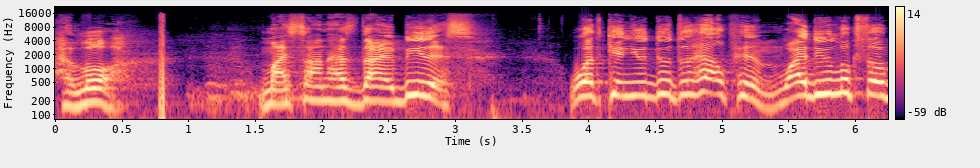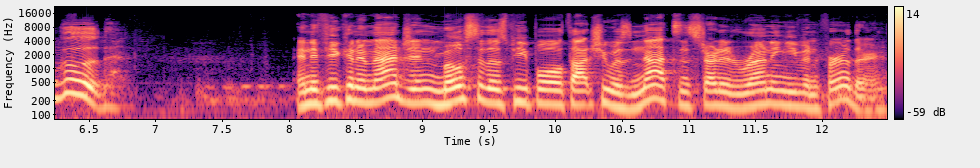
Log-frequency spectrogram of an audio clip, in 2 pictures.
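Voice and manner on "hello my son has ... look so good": heavy put-on Russian accent, laid on thick, pitched up. Retelling mom approaching runners on the street: imitating mom's thick Russian accent. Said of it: "overweight Russian lady with a thick accent".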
